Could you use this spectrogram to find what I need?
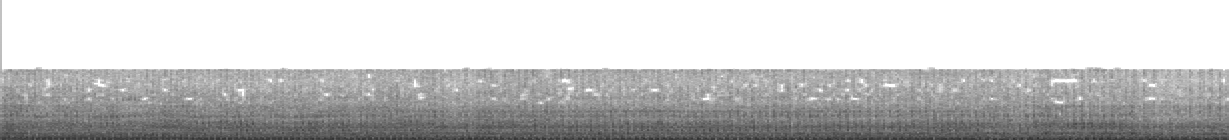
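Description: Another dirt bike engine buzzes nearby.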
